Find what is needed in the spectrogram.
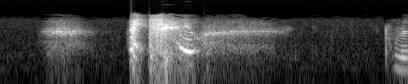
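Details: Repeated sneezes during a sneezing fit while announcing an impending sneeze: sharp inhaled build-up, then one loud explosive sneeze trailing into a voiced exhale.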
